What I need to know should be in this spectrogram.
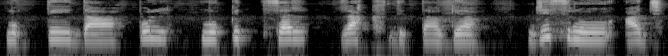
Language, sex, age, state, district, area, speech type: Punjabi, female, 30-45, Punjab, Mansa, urban, spontaneous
